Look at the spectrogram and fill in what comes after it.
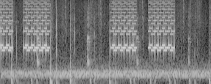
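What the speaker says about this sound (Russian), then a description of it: "Что это, телефон звонит?" A telephone rings in the Cry of Fear video game, giving four loud, close bursts of electronic trilling in a regular on-off rhythm over low ambient hum.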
